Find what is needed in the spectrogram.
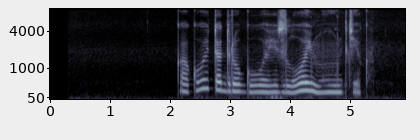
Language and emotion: Russian, sad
